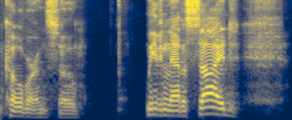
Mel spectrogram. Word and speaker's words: Cockburn: Well, you don't even know how to pronounce the name Coburn.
